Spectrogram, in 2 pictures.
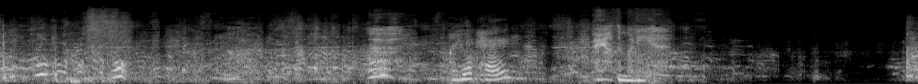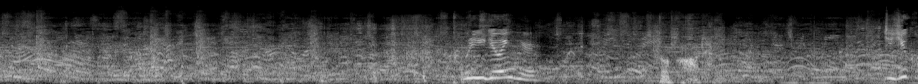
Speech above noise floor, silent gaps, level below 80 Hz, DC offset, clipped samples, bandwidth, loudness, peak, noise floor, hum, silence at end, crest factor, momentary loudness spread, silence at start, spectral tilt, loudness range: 40 dB; none; -44 dBFS; under 0.1%; under 0.1%; 15 kHz; -20 LUFS; -2 dBFS; -56 dBFS; none; 0 s; 18 dB; 12 LU; 0 s; -5 dB/octave; 6 LU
